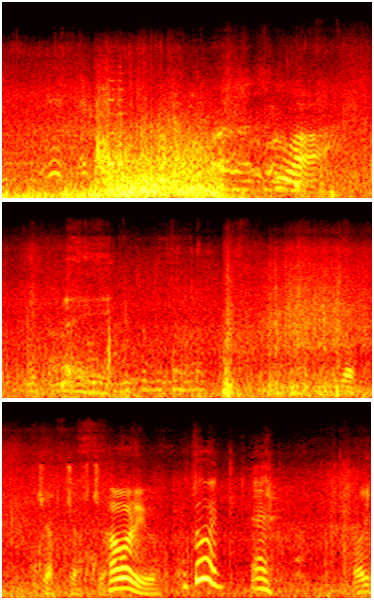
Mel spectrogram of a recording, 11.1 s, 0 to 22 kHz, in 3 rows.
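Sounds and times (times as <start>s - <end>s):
wind noise: 0.0s - 5.0s.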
